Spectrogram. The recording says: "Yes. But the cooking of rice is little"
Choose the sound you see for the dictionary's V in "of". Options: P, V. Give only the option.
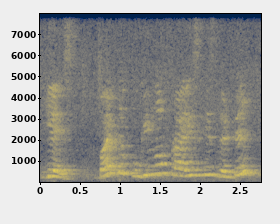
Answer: P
